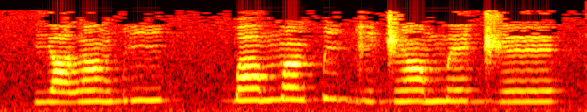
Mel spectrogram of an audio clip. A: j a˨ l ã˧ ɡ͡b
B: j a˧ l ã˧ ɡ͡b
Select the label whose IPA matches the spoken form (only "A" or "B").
A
